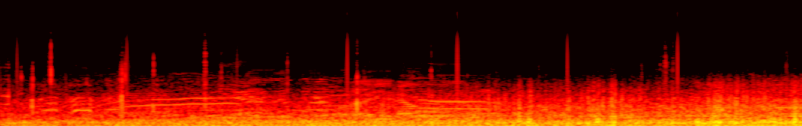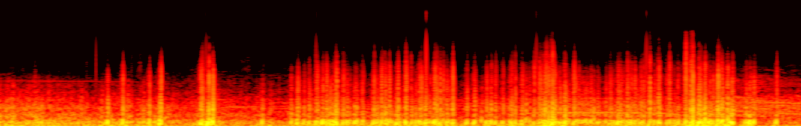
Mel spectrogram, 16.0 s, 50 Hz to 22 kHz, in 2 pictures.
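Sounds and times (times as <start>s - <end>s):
low rumble: 0.0s - 16.0s.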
